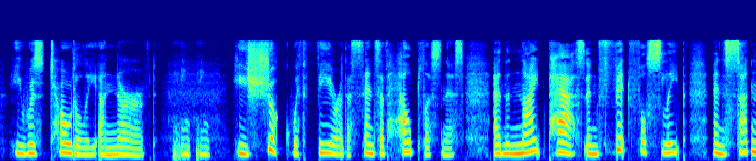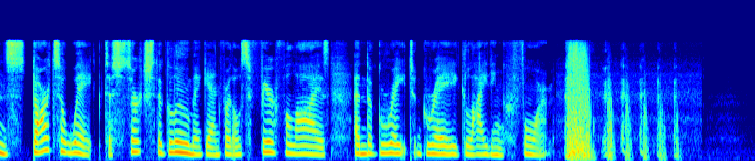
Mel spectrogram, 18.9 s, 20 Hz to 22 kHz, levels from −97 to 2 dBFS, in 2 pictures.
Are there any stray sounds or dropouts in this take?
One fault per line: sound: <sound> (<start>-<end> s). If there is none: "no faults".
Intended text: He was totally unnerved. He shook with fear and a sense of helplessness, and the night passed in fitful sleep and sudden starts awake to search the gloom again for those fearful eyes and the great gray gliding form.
sound: laugh (2.2-2.6 s)
sound: laugh (16.5-18.0 s)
